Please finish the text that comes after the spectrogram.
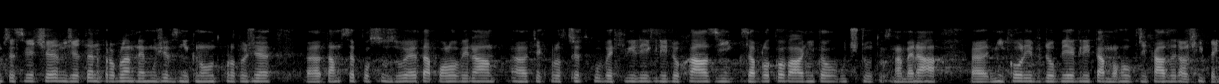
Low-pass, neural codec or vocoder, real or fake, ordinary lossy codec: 5.4 kHz; vocoder, 22.05 kHz, 80 mel bands, HiFi-GAN; fake; AAC, 32 kbps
